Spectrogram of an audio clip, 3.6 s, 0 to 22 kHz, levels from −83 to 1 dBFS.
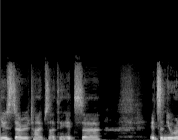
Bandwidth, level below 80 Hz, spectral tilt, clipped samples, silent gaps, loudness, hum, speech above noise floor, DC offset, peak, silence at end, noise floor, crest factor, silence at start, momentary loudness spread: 13 kHz; -62 dBFS; -3 dB/octave; under 0.1%; none; -24 LUFS; none; 25 dB; under 0.1%; -8 dBFS; 0 s; -49 dBFS; 16 dB; 0 s; 24 LU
